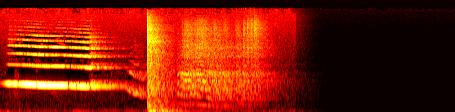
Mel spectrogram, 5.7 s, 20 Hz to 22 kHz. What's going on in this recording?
Door creaking 04 with Reverb
close, closing, clunk, creak, creaking, creaky, door, handle, hinge, hinges, lock, open, opening, rusty, shut, slam, slamming, squeak, squeaking, squeaky, wood, wooden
